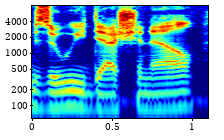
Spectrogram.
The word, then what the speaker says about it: Zooey Deschanel: Zooey Deschanel.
